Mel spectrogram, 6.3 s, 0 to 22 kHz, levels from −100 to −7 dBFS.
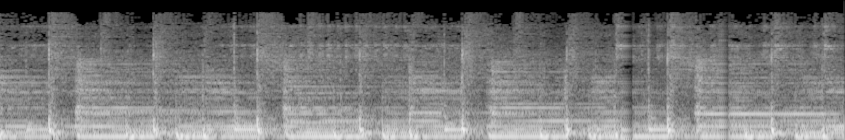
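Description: At 4.69 to 4.78 s and again at 5.41 to 5.50 s, the sound freezes into a brief held buzz or fading hiss, then jumps ahead. Each is a burst of packet loss: about 60 ms went missing and was filled by stretching and fading the last sound.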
